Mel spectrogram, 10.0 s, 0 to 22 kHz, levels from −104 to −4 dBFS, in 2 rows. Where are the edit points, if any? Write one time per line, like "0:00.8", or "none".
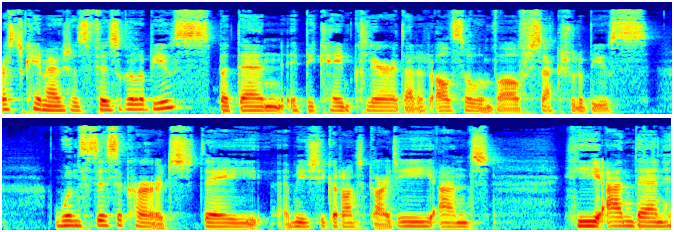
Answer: none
